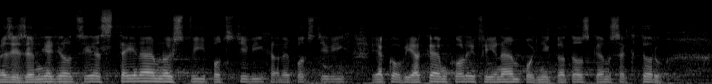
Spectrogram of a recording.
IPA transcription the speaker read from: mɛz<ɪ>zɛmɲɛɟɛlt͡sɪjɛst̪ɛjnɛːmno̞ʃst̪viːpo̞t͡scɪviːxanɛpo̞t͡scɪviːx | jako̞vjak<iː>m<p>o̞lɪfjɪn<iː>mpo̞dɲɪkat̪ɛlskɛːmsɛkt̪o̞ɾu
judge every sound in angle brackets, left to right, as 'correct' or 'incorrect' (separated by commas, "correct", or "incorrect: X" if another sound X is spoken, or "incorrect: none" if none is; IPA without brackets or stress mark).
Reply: correct, incorrect: ɛː, incorrect: k, incorrect: ɛː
